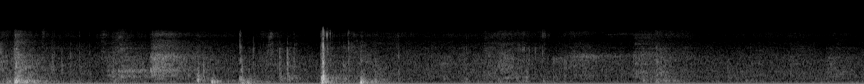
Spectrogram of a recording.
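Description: Bodies and bare feet thumping and scuffing on a foam mat during jiu-jitsu grappling, with a few dull thumps in the first four seconds and one sharp knock, the loudest, about three seconds in.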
